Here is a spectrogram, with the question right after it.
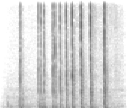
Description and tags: pasar esquinas de hojas
page, pass, quickly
